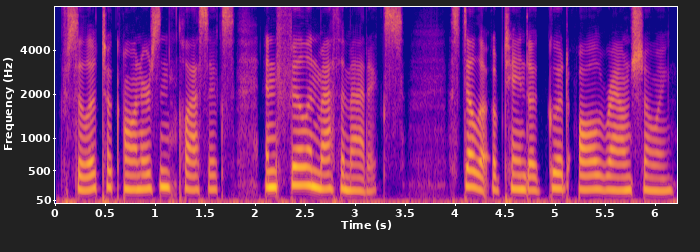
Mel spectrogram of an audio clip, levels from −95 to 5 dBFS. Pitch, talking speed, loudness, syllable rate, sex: 220 Hz, 155 wpm, -18 LUFS, 5.1 syllables/s, female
